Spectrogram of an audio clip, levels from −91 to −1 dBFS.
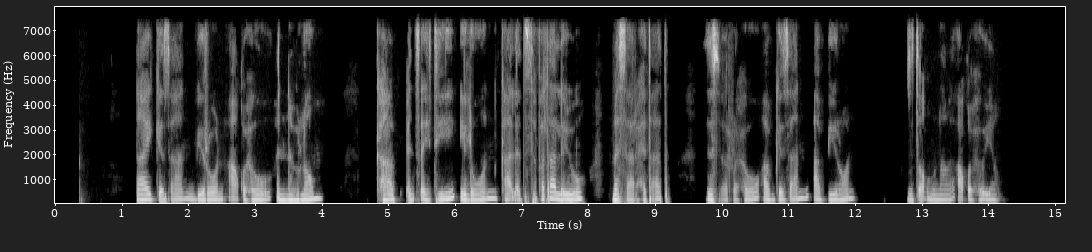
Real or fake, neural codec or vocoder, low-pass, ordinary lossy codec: real; none; 7.2 kHz; AAC, 48 kbps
